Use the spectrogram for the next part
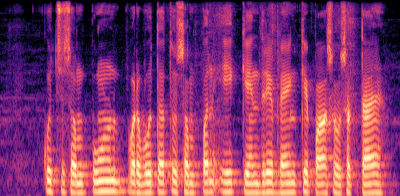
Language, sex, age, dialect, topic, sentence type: Hindi, male, 18-24, Marwari Dhudhari, banking, statement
